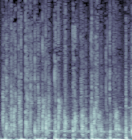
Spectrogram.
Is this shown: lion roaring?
no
